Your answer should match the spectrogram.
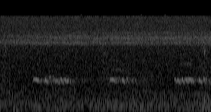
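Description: A bird calling faintly in the background during a pause, three short notes at the same pitch, evenly spaced about three-quarters of a second apart.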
